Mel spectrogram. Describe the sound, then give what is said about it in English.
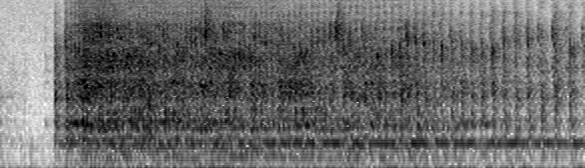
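Boardwalk-style prize wheel being spun: an abrupt start into a fast, continuous rattling clatter that carries on steadily for about four seconds. “So, go ahead and spin the wheel, Susan. We have a, you know, boardwalk style... We have a boardwalk style spinny wheel.”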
